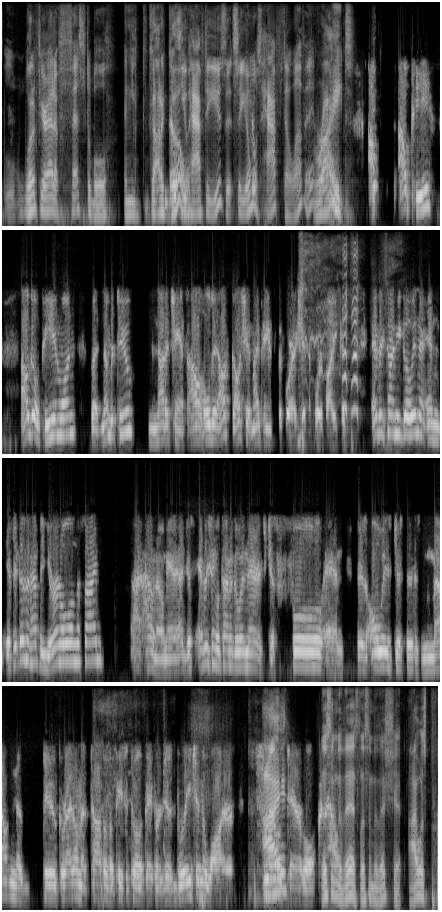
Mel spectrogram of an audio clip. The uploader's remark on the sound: had multiple people call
